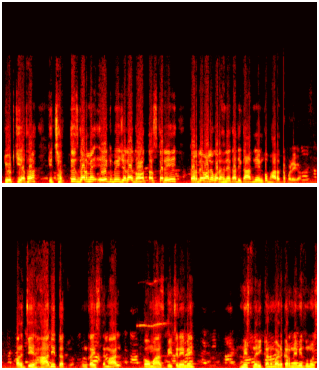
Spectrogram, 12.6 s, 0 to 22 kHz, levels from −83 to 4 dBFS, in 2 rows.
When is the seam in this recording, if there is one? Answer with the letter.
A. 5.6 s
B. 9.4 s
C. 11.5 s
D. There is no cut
A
